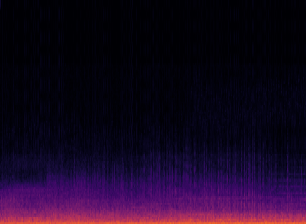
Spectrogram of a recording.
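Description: A rocket engine roars loudly as a rocket lifts off.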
